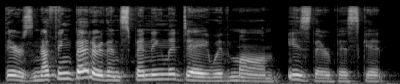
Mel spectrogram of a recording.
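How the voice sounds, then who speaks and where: A woman teacher reading a storybook aloud to young children, expressively, pausing to explain and ask simple questions. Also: mid-range voice, a little mellow.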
